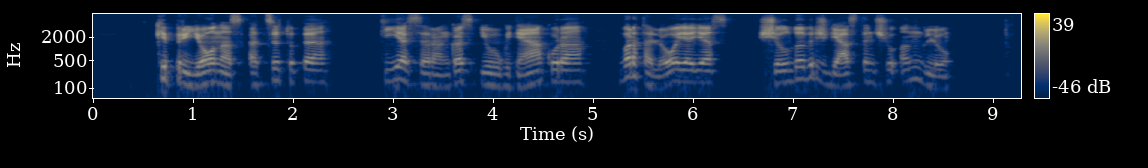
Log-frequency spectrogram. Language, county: Lithuanian, Alytus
